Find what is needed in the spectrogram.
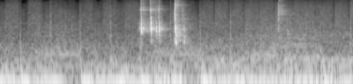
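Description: A quick run of four or five computer keyboard keystrokes about two seconds in, and a single keystroke near the end, over quiet background music.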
